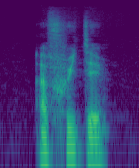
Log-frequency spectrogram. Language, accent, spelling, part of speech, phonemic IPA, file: French, France, affruiter, verb, /a.fʁɥi.te/, LL-Q150 (fra)-affruiter.wav
- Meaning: to fruit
